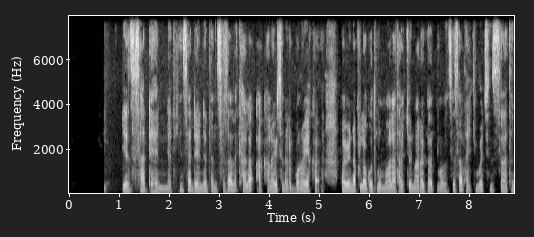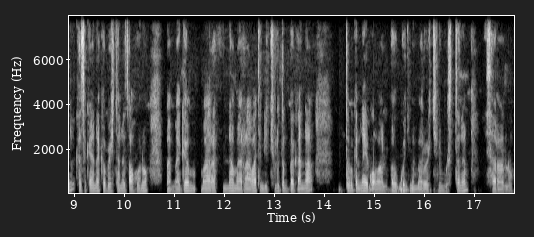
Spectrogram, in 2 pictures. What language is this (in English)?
Amharic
